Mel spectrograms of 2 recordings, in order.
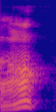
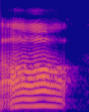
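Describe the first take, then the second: First: 啊 said short; short vowel. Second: 啊 held long; long vowel. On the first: Teacher shows pupils the short back vowel, 啊 said briefly. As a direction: cut 啊 off quickly. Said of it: "短啊". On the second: Teacher shows pupils the long back vowel, 啊 held long. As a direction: draw out 啊 as a steady back vowel. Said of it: "长元音啊". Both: Shown as a demonstration.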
